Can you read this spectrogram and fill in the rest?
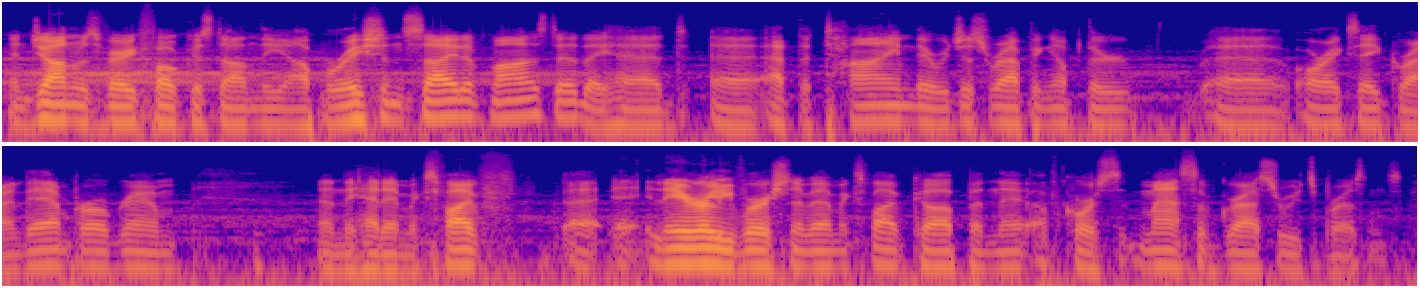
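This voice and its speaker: A middle-aged man from Dublin with an Irish accent, talking as an interview guest at a race track, pausing often and restarting his sentences. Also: low-pitched, steady tone, a bit bright. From Ireland. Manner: hesitant, many restarts and fillers. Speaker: interview guest, racing team executive. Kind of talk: casual interview. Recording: faint noise at a race track.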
